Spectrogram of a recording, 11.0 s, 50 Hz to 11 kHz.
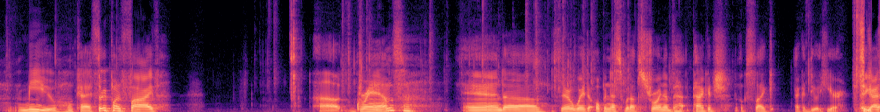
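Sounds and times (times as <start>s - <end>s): plastic package crinkling: 3.0s - 8.6s.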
